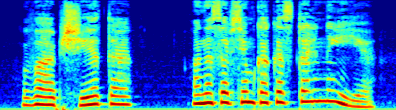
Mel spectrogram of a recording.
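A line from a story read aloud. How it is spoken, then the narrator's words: Uncertain. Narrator (Russian): неуверенно произнесла Дейзи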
